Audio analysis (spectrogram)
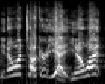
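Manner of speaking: high, loud hyped-up outburst; as hyper as possible. Pretend. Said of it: "just be as hyper as possible".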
